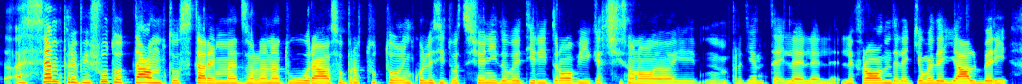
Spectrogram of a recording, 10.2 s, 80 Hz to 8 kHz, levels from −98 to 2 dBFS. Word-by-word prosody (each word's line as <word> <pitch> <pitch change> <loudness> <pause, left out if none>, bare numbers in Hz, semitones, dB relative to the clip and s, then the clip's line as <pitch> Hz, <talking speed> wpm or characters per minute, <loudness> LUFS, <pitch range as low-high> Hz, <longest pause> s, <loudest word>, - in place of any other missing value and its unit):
è 265 - -4
sempre 335 +3 +5
piaciuto 270 +3 -2
tanto 240 -4 +5
stare 225 +1 +3
in 215 - -3
mezzo 210 -1 -2
alla 210 0 -1
natura, 215 0 +2
soprattutto 235 +2 -6
in 225 -1 -4
quelle 230 +1 -3
situazioni 225 +1 -5
dove 210 -1 -3
ti 215 +4 -6
ritrovi 220 0 -2
che 205 +1 -8
ci 200 +1 -7
sono, 205 0 -1
ehm, 200 0 -3
i 195 0 -10
mhmm, 200 -3 -14
praticamente 200 0 -10
le 200 -1 -3
le 190 0 -5
le - - -11
le 195 - -7
fronde, 220 +1 +3
le 200 -1 -5
chiome 210 +2 -3
degli 210 0 -2
alberi, 210 0 +3
215 Hz, 190 wpm, -25 LUFS, 205-225 Hz, -, sempre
